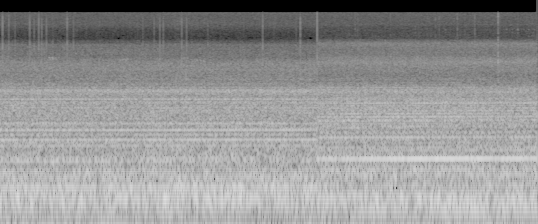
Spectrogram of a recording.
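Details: Car driving on road, worn wheel bearing; steady droning hum under road noise with a faint rising howl; wheel bearing noise.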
